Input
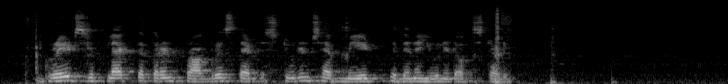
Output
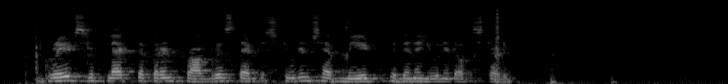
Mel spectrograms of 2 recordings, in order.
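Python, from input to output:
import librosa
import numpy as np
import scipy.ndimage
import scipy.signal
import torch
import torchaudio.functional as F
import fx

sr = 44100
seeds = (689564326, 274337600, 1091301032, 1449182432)

y = fx.highpass(x, sr, hz=220.0, slope=6, at=(4.22, 5.02))
y = y * librosa.db_to_amplitude(-8.0)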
